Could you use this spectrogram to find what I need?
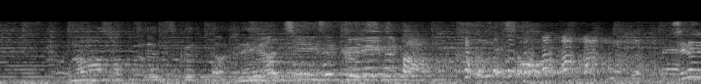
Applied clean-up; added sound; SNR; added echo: none; none; none; reverberation time 2.6 s.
